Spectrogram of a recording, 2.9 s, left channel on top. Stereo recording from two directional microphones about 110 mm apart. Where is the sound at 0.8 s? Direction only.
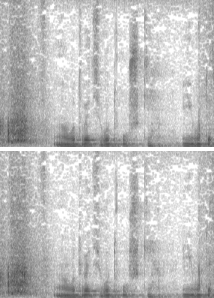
15° left (ahead or behind).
